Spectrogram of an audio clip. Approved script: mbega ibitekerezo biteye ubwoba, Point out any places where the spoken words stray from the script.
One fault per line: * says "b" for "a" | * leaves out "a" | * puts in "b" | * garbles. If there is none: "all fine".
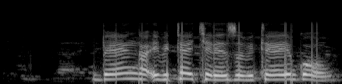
all fine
